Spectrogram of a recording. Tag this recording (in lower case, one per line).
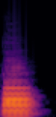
musical instrument
music
woodwind instrument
